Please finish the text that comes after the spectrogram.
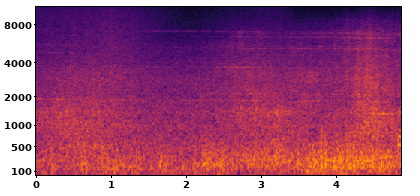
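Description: A jet airplane roars steadily at Gibraltar Airport, runway 27, loud and close, its engine noise blending with wind buffeting and a broad rushing wash that swells slightly toward the end, with no voices.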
